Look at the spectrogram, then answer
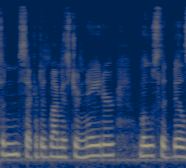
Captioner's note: speaking French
